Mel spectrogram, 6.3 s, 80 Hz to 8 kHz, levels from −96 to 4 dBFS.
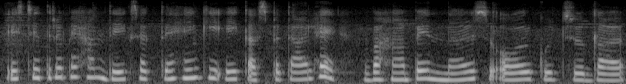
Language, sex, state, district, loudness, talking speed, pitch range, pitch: Hindi, female, Uttar Pradesh, Jalaun, -33 LUFS, 170 wpm, 245-295 Hz, 260 Hz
